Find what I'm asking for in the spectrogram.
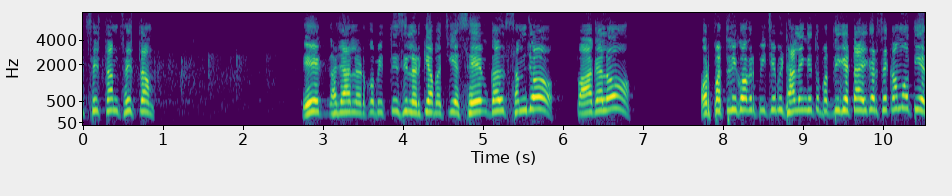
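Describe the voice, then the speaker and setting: A man's voice: extremely high pitch, fairly bright tone, pitched above the performer's own voice. A man voicing an exasperated common man in a comic seminar bit, scolding and ranting in indignant everyday language.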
